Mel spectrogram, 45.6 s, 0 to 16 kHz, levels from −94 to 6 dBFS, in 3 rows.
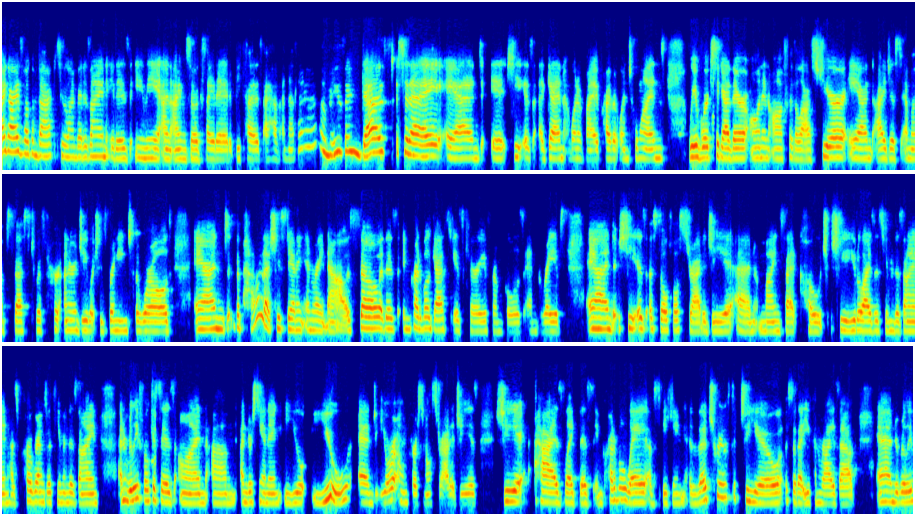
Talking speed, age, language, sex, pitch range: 165 wpm, 20-39, English, female, 170-205 Hz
